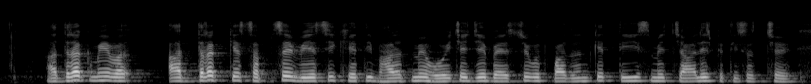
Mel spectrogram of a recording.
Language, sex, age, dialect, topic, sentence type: Maithili, male, 18-24, Eastern / Thethi, agriculture, statement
